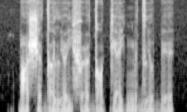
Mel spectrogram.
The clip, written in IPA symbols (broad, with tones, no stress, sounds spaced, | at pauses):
k͡p ɑ˨˩ ʃ ə˨˩ d ʌ˩˧ lʲ ə˞˩˧ j f ə˞˩˧ d ɔ˨˩ kʲ æ˩˧ j ŋ͡m ɪ˧ d lʲ u˩˧ ɓ ɪ˩˧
